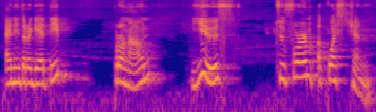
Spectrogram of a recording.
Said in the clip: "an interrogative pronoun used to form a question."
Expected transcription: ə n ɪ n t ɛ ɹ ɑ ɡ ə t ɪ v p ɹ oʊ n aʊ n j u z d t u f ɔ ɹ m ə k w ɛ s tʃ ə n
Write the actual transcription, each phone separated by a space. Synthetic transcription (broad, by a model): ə n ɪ n t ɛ ɹ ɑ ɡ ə t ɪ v p ɹ oʊ n aʊ n j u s t u f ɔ ɹ m ə k w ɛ s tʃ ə n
